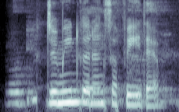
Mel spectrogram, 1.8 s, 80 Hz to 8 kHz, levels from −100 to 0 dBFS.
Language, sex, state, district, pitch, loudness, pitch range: Hindi, female, Jharkhand, Deoghar, 255 Hz, -14 LUFS, 245-275 Hz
